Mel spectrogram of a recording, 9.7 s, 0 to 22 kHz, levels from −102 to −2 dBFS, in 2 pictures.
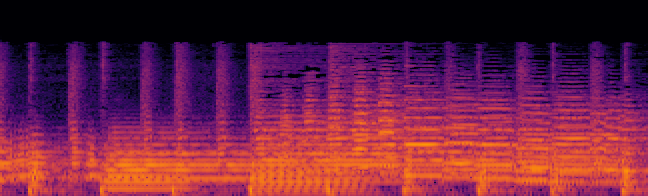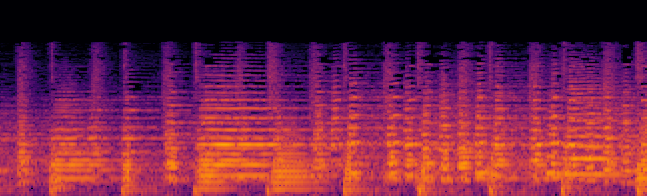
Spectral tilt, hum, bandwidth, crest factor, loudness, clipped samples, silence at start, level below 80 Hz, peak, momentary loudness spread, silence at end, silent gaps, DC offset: -5.5 dB/octave; none; 10.5 kHz; 16 dB; -29 LUFS; under 0.1%; 0 s; -48 dBFS; -14 dBFS; 8 LU; 0 s; none; under 0.1%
